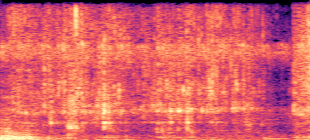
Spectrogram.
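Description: Water poured into a pot of Maggi noodles cooking on a wood-fired clay stove at a late-night outdoor party, a brief close splashing pour over background noise.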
